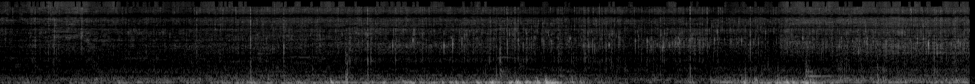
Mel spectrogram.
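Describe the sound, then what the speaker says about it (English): Brook trout fillet, seasoned and oiled, sizzles and crackles in a pan on a camp stove outdoors, a steady close frying hiss with small pops and occasional stirring, no voices. "Let's fry it."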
